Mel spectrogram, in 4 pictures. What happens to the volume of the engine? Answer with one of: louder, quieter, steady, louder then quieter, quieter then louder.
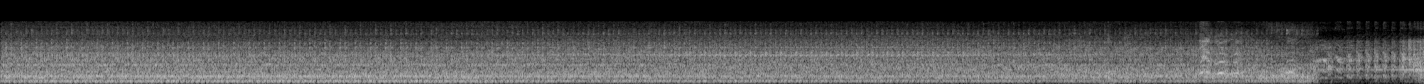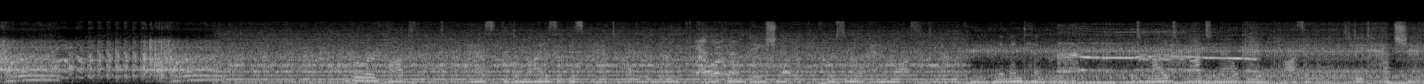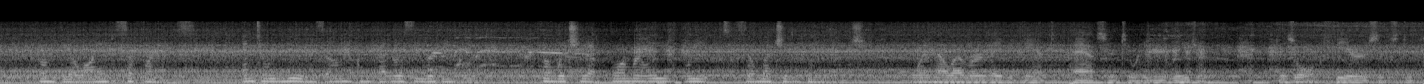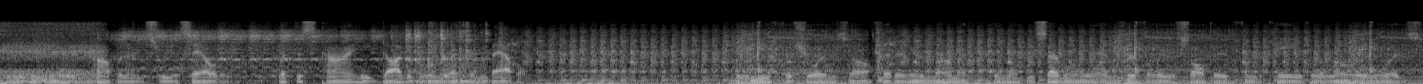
quieter.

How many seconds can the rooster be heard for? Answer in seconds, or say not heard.
4 s.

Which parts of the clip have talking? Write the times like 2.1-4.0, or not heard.
17.6-48.0, 50.0-56.9.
